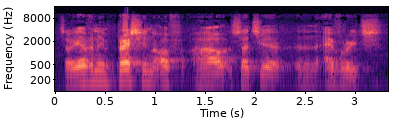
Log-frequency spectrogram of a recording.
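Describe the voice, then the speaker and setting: A man with a Dutch accent gives a formal presentation as a notary, speaking in a deliberate, halting way. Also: a little high. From Netherlands. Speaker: civil law notary giving a presentation. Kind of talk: formal presentation, partly read from a script. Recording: dull, muffled audio with loud background noise.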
